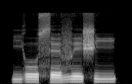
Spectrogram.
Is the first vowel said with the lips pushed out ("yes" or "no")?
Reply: yes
